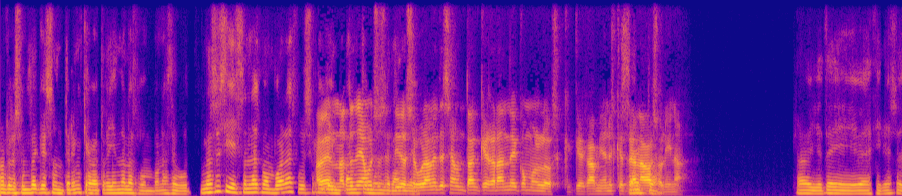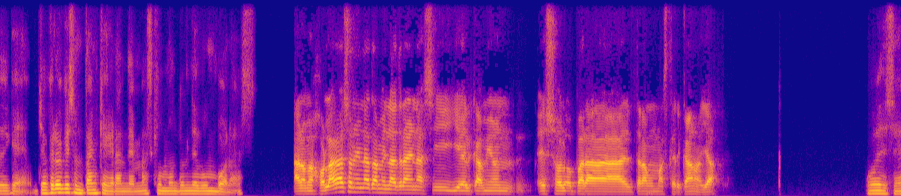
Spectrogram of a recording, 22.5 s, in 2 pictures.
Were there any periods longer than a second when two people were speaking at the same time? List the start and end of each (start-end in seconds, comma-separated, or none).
3.9-5.3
